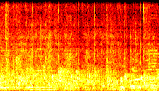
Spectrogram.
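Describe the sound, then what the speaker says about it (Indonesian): A class of students claps continuously in dense, steady applause, fairly close and loud, with some voices mixed in underneath. "Tepuk tangan dulu dong buat ini."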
